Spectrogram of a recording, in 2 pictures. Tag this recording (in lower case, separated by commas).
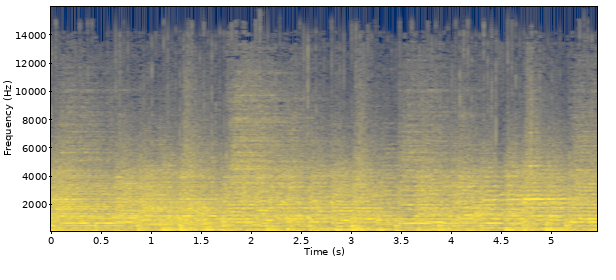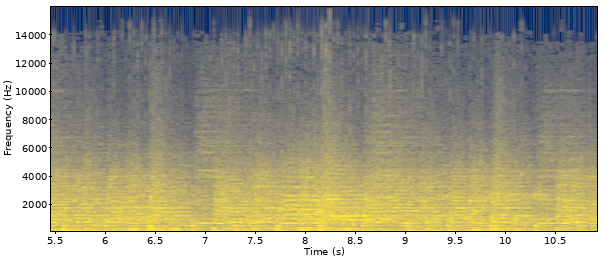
music, rock and roll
